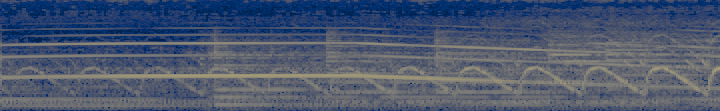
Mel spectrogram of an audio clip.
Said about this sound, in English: I could hear the sirens coming in the distance.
